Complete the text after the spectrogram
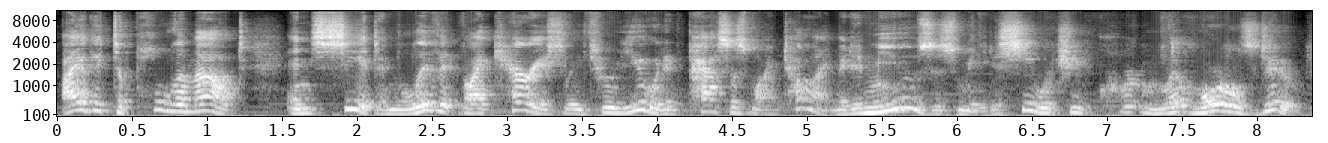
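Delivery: put-on grand Scottish-accented god of the dead, monologuing; rolling Scottish burr, lordly and deliberate; Sean Connery. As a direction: lecture the mortals with theatrical, swinging emphasis. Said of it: "Hades talks like Sean Connery, a Scot".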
